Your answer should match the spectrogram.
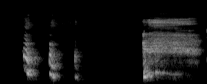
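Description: A woman laughing: three short giggles, then a longer, breathy laugh near the end.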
